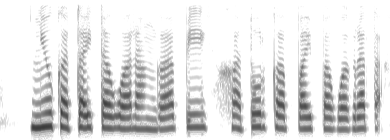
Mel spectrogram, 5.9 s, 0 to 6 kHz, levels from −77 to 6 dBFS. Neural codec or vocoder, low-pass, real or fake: none; 5.4 kHz; real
